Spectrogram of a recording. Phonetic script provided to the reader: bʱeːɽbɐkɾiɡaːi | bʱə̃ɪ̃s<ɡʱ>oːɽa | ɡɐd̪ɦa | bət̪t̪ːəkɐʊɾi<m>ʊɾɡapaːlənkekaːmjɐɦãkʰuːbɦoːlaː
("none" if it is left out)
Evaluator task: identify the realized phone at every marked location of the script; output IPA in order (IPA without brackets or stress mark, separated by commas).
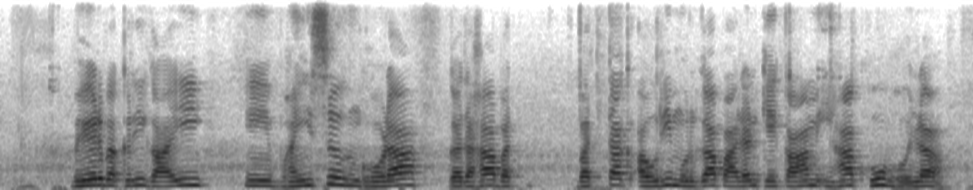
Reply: ɡʱ, m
